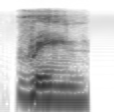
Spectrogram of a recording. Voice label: "reign", Indian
